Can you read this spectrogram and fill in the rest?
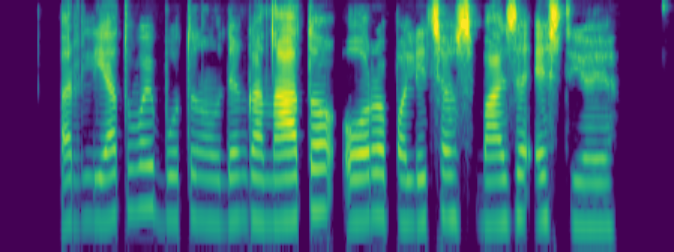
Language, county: Lithuanian, Panevėžys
